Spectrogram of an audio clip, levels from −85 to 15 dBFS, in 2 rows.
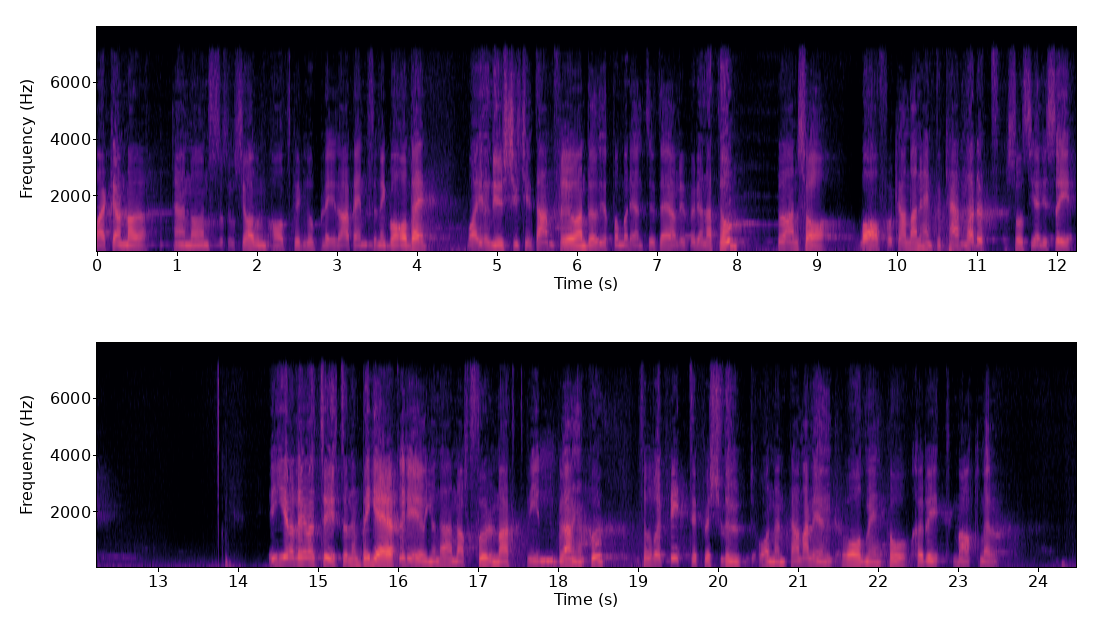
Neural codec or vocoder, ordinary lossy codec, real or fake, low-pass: codec, 16 kHz, 0.5 kbps, X-Codec, HuBERT features, trained on general audio; none; fake; 7.2 kHz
